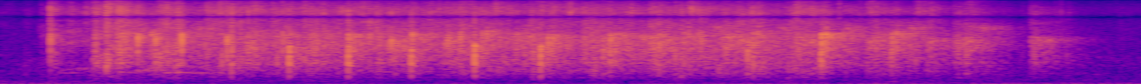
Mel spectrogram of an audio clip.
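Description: An audience applauds steadily, a dense crowd of hand claps sustained throughout at moderate loudness.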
